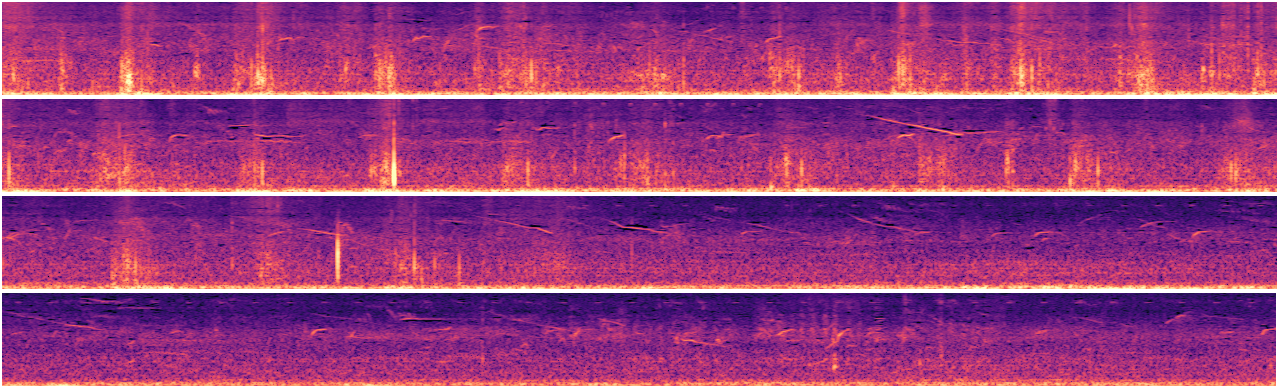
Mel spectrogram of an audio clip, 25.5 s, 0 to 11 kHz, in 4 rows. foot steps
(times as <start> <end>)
0.0 10.6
